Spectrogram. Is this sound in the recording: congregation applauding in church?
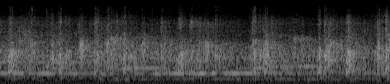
yes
